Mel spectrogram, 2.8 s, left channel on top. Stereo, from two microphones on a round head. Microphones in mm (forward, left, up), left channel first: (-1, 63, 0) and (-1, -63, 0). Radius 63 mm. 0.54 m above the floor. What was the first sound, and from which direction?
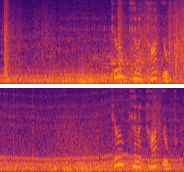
A man speaking, 5° left (ahead or behind).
